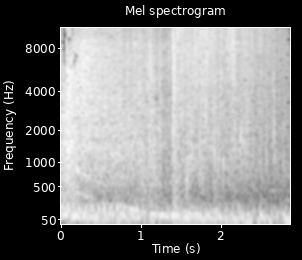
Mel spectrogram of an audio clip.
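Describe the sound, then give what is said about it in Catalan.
A deep, rumbling boom from the Mission: Impossible movie trailer, loud and sustained with heavy low-end energy and a sharp crack partway through, with no voices over it. “Us sembla escoltar el seu tràiler de Missió Impossible?”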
